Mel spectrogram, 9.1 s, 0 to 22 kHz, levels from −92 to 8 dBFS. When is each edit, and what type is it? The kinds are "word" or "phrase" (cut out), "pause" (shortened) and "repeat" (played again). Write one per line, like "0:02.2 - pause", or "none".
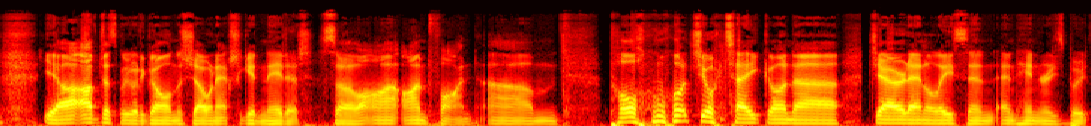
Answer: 0:01.0 - word
0:07.2 - pause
